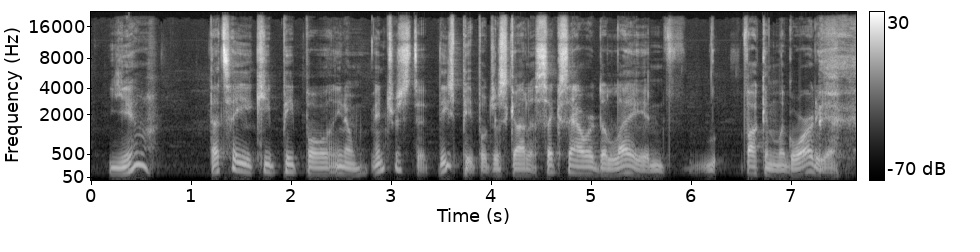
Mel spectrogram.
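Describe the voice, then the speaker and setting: A man's medium-pitched voice at a moderate pace, lively in intonation, with music in the background. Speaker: college student and part-time comedian. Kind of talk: casual chat. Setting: studio. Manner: halting.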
